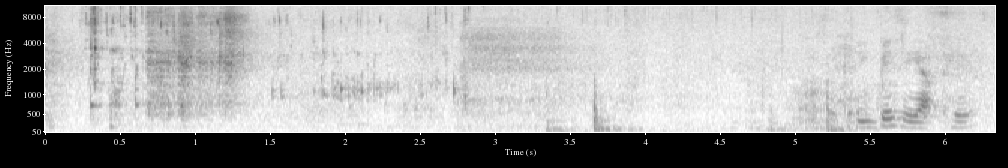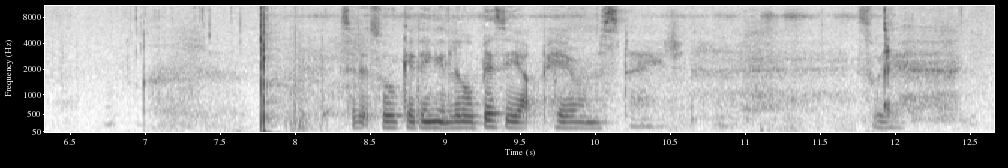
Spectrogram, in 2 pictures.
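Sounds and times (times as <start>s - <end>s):
water pouring into a glass: 0.2s - 2.9s
speech: 5.6s - 6.3s, 8.4s - 10.7s, 11.8s - 12.2s.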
